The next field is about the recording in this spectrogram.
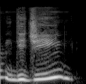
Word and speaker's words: DJing: C'est ça, on prononce comme ça, DJing? – Oui, très bien, très bien.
